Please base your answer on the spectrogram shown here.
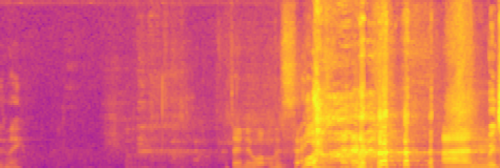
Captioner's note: laughter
